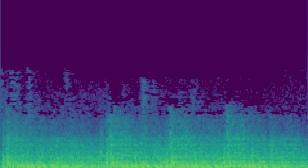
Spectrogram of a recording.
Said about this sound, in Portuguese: Os tiros e explosões podiam ser ouvidos a quilômetros de distância. Muito tiro, muito tiro, muito tiro, muito tiro.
